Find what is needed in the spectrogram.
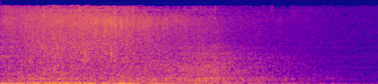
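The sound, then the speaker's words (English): A burst of water surges as a broad, loud rushing roar that holds steady for about two and a half seconds, then gradually fades away toward the end. “And with a burst of water,”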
